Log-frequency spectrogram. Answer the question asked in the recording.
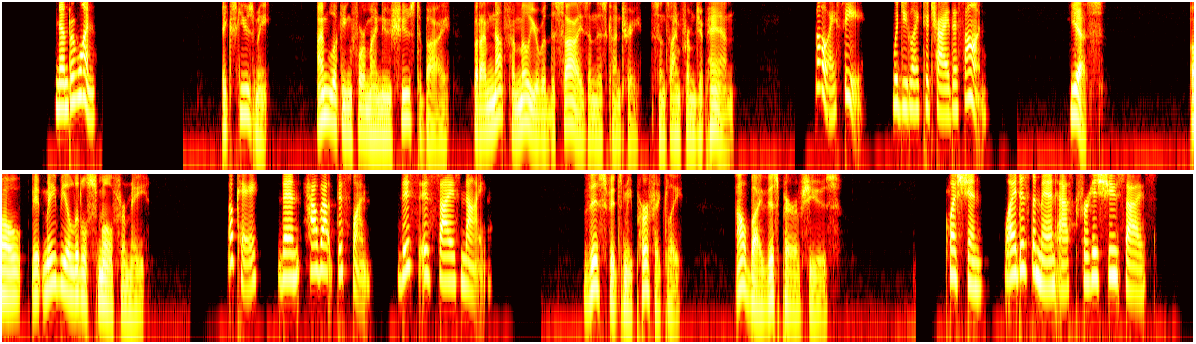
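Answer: Because he is from Japan and isn't familiar with shoe sizes in this country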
